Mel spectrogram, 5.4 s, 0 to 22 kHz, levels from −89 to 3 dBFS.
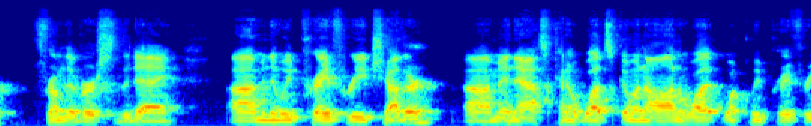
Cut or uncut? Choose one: uncut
